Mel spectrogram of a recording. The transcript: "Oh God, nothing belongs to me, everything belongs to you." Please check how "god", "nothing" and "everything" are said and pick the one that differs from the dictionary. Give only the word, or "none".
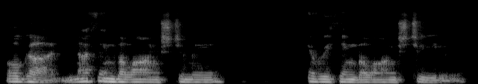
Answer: none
